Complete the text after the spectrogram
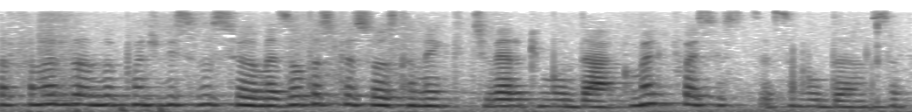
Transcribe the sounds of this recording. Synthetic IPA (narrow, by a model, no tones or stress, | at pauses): t̪afalɐ̃d̪ʊd̪ɐd̪ʊpõt̪ʊd͡ʒɪvist̪ɐd̪ʊsfilɐmɐzowt̪ɾɐspesoɐst̪ɐ̃mbẽj̃kɪ̥t͡ʃivɛɾɐ̃kɪmud̪aɾkõmʊɛkɪ̥fojɛsɐsɛsɐmud̪ɐ̃sɐ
